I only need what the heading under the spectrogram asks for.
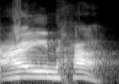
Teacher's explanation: When you say Ain Ha, you can feel your Adam's apple vibrate. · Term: Huruful Halaq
